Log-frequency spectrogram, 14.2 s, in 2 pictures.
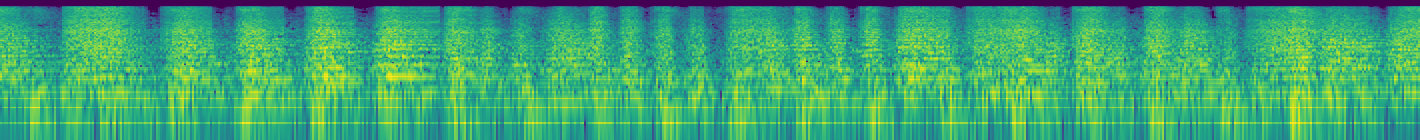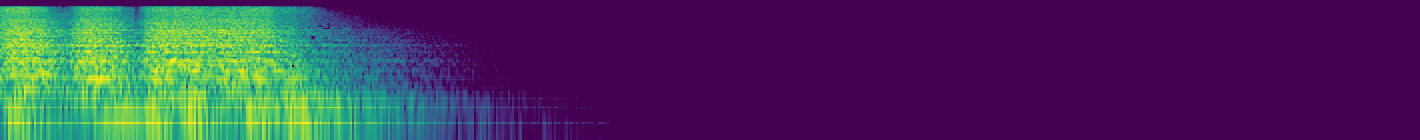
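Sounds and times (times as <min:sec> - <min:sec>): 
marching band playing a pregame touchdown piece: 0:00.0 - 0:09.4.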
